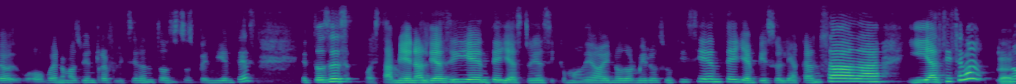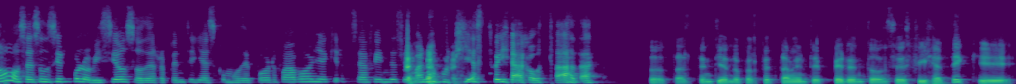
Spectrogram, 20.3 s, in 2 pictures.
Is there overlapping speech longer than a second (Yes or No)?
No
